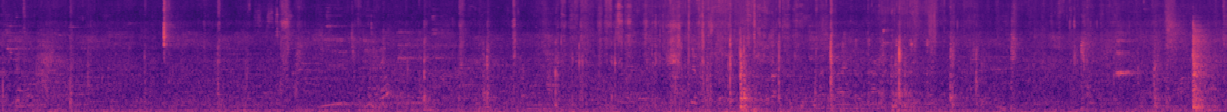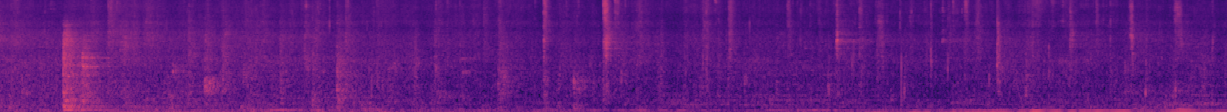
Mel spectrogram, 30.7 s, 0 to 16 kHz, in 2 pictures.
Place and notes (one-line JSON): {"title": "Markt, Leipzig, Germania - “Sunday summer music-walk in Leipzig: soundwalk”", "date": "2020-07-19 12:18:00", "description": "“Sunday summer music-walk in Leipzig: soundwalk”\nSunday, July 19th 2020, soundwalk Marktplatz, Thomaskirke, Opera Haus, Gewandhaus, Nikolaikirke.\nStart at 00:18 p.m. end at 01:28 p.m., total duration of recording 01:09:48\nBoth paths are associated with synchronized GPS track recorded in the (kmz, kml, gpx) files downloadable here:", "latitude": "51.34", "longitude": "12.37", "altitude": "126", "timezone": "Europe/Berlin"}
